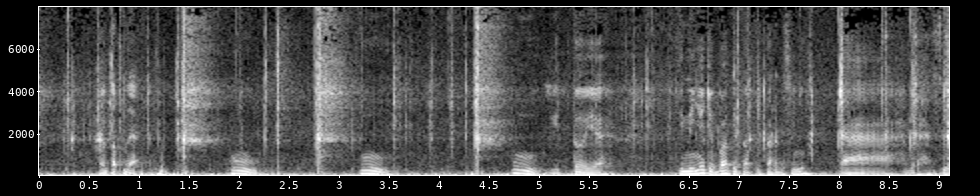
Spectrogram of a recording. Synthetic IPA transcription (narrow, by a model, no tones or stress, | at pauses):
nɔnt̪ɔk̚daʔ | u | u | uɡit̪uja | kiniɲat͡ʃobakit̪aput̪ardisini | jahbərɦasɪ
